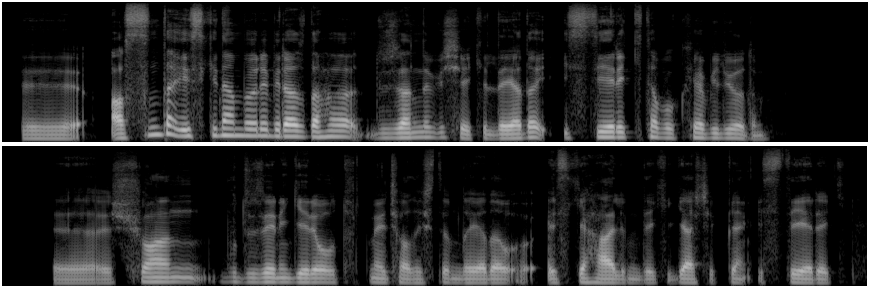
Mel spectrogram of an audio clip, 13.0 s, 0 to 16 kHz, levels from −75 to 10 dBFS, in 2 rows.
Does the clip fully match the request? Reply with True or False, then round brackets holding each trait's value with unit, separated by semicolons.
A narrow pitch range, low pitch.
False (5.2 semitones; 110 Hz)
